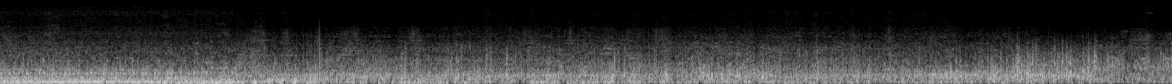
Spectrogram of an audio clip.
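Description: Passenger ferry's engines droning steadily, with wind buffeting the microphone. The low engine hum is plainest for the first couple of seconds, then rougher wind noise takes over.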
